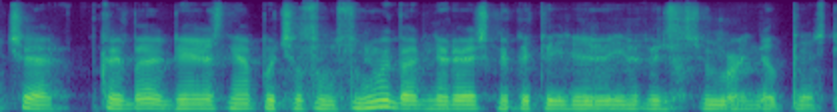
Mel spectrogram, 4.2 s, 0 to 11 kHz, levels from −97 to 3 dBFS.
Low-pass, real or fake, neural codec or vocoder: 9.9 kHz; fake; autoencoder, 22.05 kHz, a latent of 192 numbers a frame, VITS, trained on one speaker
